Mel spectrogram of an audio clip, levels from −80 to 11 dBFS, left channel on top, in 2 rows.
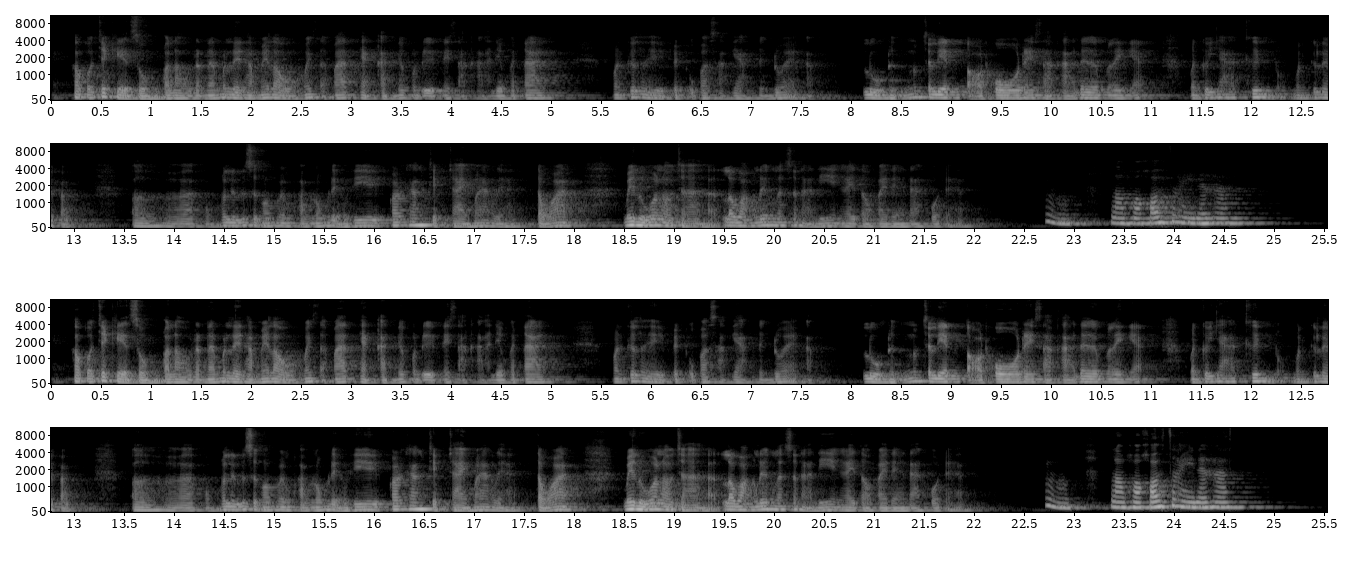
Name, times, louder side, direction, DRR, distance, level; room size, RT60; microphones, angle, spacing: voice 1, 0.2-5.0 5.3-7.5 8.1-13.0 13.2-21.9, right 2 dB, 20° right, 6 dB, 0.4 m, -31 dB
voice 2, 23.4-24.6, right 4 dB, 65° right, 11 dB, 0.6 m, -27 dB
14.5 x 7.0 x 4.0 m, 1.1 s
head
